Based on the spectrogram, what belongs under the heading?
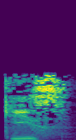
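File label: "quiz", Spanish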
